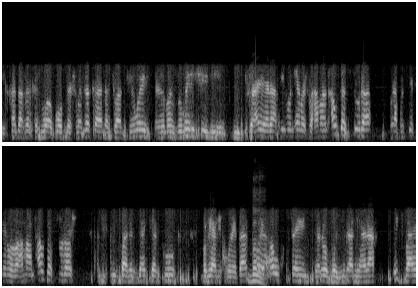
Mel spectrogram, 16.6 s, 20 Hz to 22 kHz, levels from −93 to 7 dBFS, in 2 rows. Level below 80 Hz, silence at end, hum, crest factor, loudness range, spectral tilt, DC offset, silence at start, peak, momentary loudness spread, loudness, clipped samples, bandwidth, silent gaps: -82 dBFS; 0 s; none; 16 dB; 3 LU; -8.5 dB/octave; under 0.1%; 0 s; -14 dBFS; 9 LU; -30 LUFS; under 0.1%; 8.8 kHz; none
